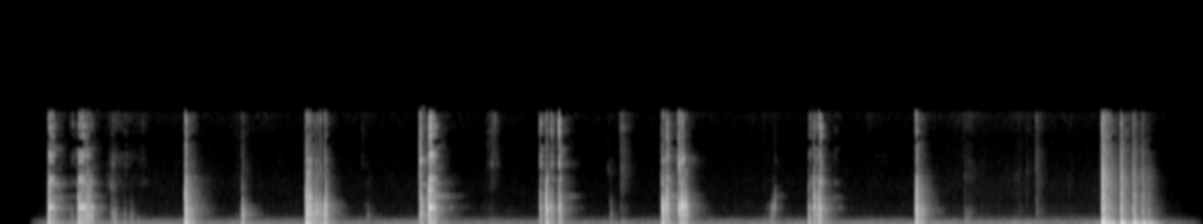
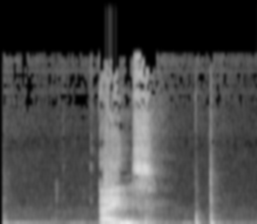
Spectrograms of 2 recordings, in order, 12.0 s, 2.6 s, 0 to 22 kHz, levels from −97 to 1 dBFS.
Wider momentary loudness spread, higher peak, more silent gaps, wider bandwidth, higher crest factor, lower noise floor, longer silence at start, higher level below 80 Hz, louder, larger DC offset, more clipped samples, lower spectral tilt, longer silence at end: second, 20 LU vs 23 LU; about the same, 0 dBFS vs 0 dBFS; neither; second, 11.5 kHz vs 17 kHz; first, 28 dB vs 16 dB; first, -53 dBFS vs -38 dBFS; first, 0.5 s vs 0.05 s; about the same, -40 dBFS vs -36 dBFS; second, -24 LUFS vs -11 LUFS; neither; neither; about the same, -4 dB/octave vs -3.5 dB/octave; about the same, 0.45 s vs 0.35 s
